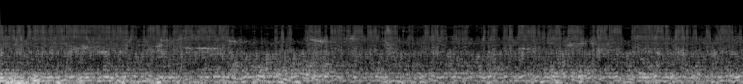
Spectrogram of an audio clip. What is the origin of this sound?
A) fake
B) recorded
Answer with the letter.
A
